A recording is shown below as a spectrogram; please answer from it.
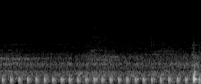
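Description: Motorcycle engine running steadily at low revs while the bike rolls slowly, with an even, rapid pulse of firing strokes.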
